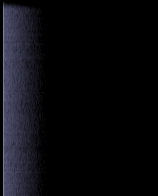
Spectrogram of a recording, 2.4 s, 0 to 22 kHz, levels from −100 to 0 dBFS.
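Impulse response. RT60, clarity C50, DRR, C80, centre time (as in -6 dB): 1.0 s, 10.0 dB, 7.0 dB, 12.0 dB, 13 ms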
